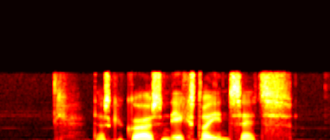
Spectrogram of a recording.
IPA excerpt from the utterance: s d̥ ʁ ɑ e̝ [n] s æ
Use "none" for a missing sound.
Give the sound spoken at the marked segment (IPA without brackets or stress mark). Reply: n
